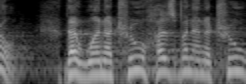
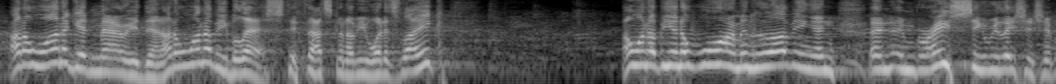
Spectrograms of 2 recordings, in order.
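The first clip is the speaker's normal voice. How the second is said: impassioned plea; 5 semitones higher, 6 dB louder than usual. Real, not acted. Pleading for loving marriages.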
